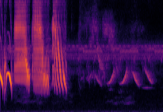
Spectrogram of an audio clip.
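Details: White mutation chestnut-bellied seed finch: loud harsh buzzy bursts for just over a second, ending in a quick descending rattle, then faint thin whistled slurs fading out.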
